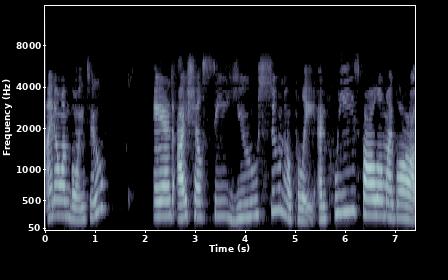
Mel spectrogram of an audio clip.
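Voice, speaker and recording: A loud woman's voice, high in pitch, at a very slow pace with ordinary pitch variation. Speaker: video blogger. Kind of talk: casual vlog. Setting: at home alone.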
